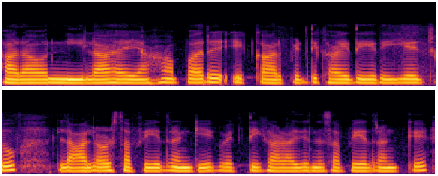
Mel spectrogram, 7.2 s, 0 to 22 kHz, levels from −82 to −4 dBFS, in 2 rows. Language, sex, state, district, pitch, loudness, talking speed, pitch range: Hindi, female, Uttar Pradesh, Budaun, 165 Hz, -14 LUFS, 225 wpm, 160-170 Hz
